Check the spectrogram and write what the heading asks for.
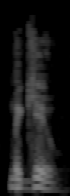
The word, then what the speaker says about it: McGough: Did I say your name right again? I still haven't said it right. Could you say it, please? McGew.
